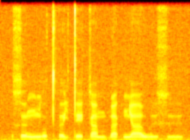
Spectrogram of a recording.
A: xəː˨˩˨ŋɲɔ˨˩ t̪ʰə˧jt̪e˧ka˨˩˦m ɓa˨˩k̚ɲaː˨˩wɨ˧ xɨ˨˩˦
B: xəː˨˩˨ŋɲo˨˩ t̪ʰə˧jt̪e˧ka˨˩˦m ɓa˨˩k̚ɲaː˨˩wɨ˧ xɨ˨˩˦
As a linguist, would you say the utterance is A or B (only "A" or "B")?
B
